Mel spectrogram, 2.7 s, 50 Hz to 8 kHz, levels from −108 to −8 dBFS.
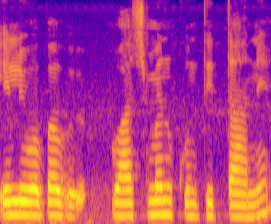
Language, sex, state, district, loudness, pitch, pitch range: Kannada, female, Karnataka, Koppal, -15 LUFS, 170 Hz, 165-180 Hz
